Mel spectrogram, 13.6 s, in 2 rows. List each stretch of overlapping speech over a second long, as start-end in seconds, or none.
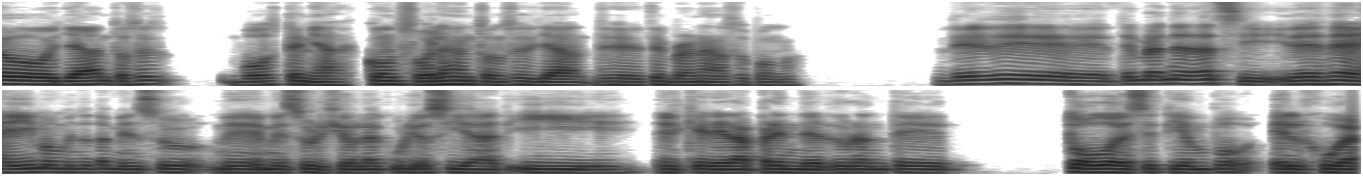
none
